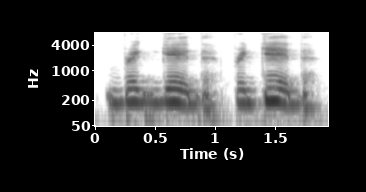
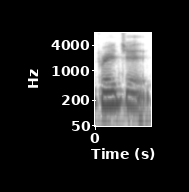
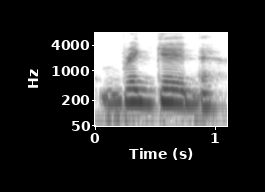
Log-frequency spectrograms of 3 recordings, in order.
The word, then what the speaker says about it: Brigid: Brigid. Sorry. I always want to say like Bridget, but Brigid. Okay.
